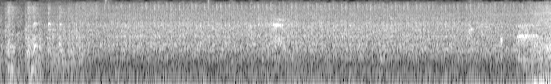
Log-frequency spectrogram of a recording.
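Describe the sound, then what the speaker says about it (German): A truck engine in American Truck Simulator starts and settles into a low, steady idle, fairly faint and constant, with a slight rise in rumble at the very end. "LKW starten."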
